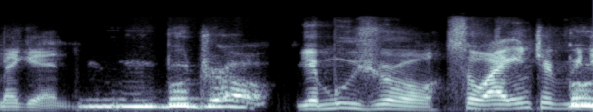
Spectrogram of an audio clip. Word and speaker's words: Boudreaux: How do you pronounce his last name again? Boudreaux, Yeah, Boudreaux.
